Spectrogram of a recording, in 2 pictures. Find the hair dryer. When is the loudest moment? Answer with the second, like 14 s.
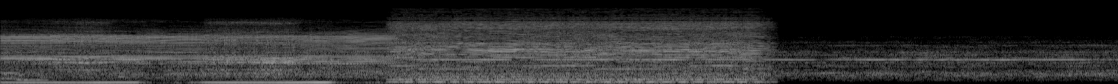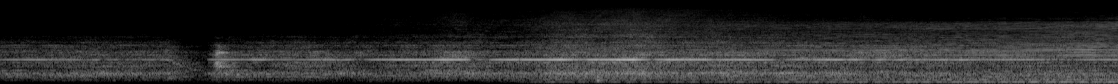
17 s.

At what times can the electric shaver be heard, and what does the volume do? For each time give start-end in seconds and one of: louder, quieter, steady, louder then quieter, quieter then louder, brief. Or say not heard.
0.0-7.8 steady
16.4-22.3 louder.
